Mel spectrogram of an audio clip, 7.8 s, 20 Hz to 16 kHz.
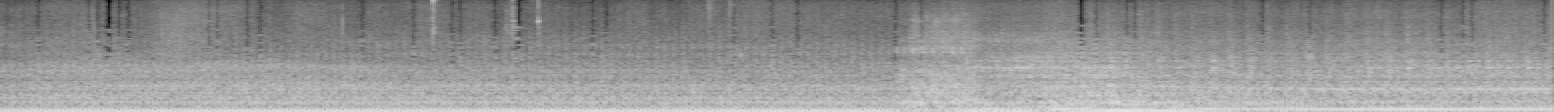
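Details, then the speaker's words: Perkins 4.108 marine diesel, started on a new lead-acid starter battery: steady idle, then a brief rough grinding burst and a puff of smoke when shifted into gear. Transmission grinds on engagement, cause unconfirmed. "had a little puff of smoke when I kicked it into gear know if you could hear it but the transmission grinded a little bit and uh yeah I have to look into that"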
